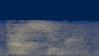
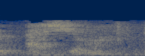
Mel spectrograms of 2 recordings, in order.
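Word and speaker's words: Aeshma: We're using as a subject today, and I'm going to spell this word, it's A-E-S-H-M-A, Ashema. There are different pronunciations, but let's go with Ashema. It's A-E-S-H-M-A.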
